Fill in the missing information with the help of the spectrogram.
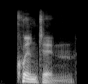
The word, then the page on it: quintain: British English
